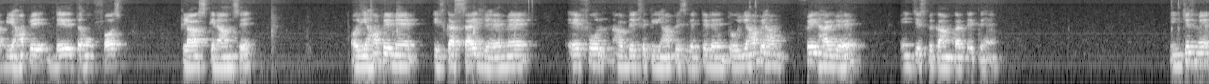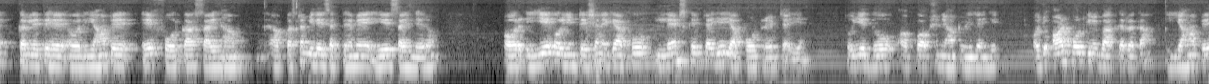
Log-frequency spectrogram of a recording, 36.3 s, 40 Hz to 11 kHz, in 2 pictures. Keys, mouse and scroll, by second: 0.6-1.3 typing, 6.3 typing, 17.4 click, 22.0 click, 35.5 click.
